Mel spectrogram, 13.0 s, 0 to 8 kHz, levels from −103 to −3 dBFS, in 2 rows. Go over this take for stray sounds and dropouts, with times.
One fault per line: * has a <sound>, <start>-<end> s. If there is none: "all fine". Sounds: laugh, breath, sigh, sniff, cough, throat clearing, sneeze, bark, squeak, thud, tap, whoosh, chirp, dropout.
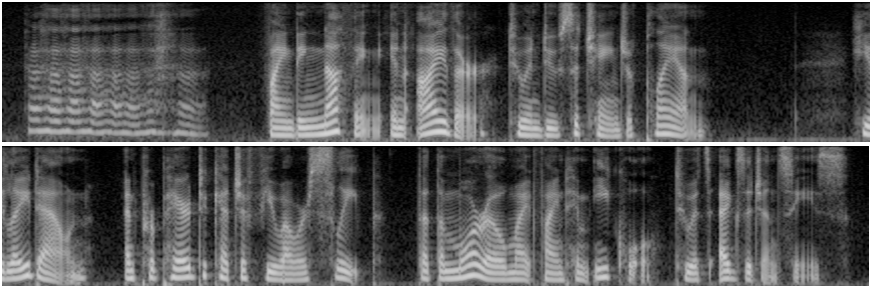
* has a laugh, 0.2-1.6 s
